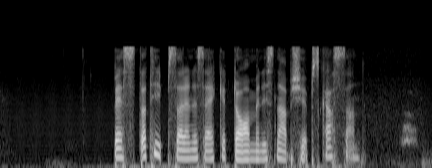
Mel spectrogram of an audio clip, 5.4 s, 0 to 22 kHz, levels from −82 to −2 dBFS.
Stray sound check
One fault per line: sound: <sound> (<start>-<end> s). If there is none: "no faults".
sound: bark (5.0-5.3 s)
